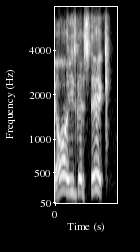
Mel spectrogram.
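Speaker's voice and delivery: high, loud and slow, a hammed-up alarmed cop; mock panicky cop. Cops spotting him with a stick, mock alarmed. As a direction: ham up a jumpy cop seeing a threat.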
